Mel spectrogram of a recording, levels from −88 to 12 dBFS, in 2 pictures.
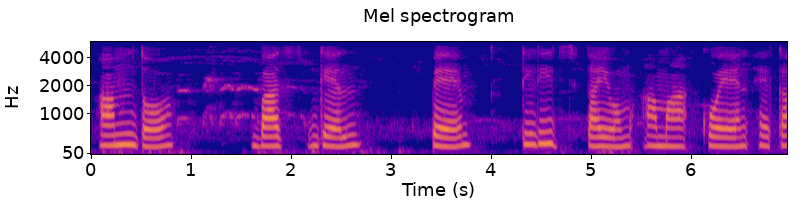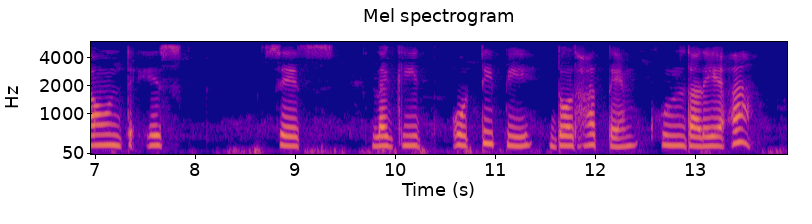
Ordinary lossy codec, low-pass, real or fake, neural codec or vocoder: none; 5.4 kHz; real; none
